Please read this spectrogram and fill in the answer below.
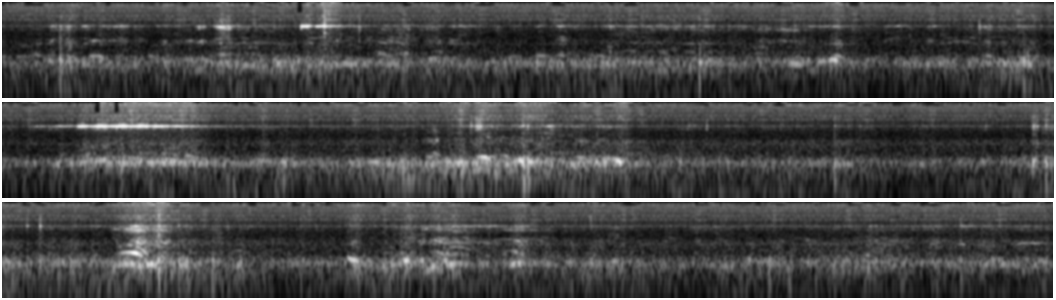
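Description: Distant shouts and calls of players during a small-sided football match, over a steady low background rumble, with a short high whistle-like tone about eight seconds in.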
